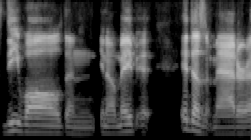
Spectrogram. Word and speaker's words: Diewold: Some people say Diewald, some people say Dieworld, but it's Dewald, and maybe it doesn't matter.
